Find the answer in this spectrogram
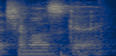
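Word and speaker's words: Chomusuke: these little spoilers that I'm leaving around, is Chomosuke. I think that's how you pronounce it? Chomosuke? Yeah, Chomosuke.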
